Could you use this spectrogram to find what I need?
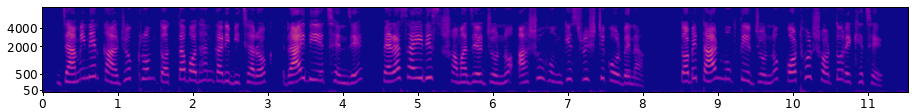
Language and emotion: Bengali, neutral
